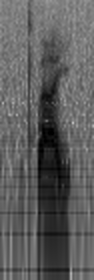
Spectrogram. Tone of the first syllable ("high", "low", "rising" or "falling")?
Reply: low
